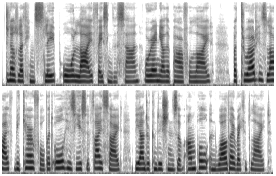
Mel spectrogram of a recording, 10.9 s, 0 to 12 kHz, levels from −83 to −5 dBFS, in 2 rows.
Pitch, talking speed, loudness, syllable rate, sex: 215 Hz, 200 wpm, -18 LUFS, 5.2 syllables/s, female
